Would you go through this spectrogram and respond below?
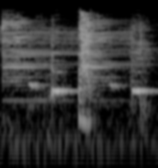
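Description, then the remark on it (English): A clock chime rings with two bright, sustained mid-pitched tones about a second apart, separated by a brief, noisy mechanical clunk. No one speaks. “She always said that the chime was good luck.”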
